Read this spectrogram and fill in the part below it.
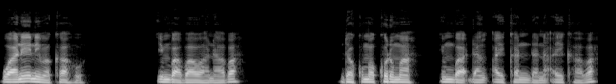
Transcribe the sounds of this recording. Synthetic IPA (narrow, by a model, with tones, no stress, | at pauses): waː˨neː˦neː˨mɐ˨kaː˦ɦoː˨ | ʔɪ˦mbaː˨baː˦waː˨naː˦ba˦ʔ | da˨kʷʊ˦ma˦kʷʊ˦ɾmaː˦ | ʔɪ˦mbaː˨ɗɐ˦ŋʔa˦jkɐ˦nda˨na̰˨ʔa˦jkʰaː˨ba˦ʔ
